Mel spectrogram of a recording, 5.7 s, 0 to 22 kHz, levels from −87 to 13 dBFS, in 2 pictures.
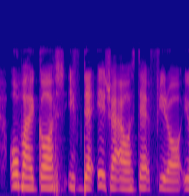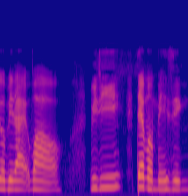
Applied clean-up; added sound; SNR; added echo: none; none; none; none.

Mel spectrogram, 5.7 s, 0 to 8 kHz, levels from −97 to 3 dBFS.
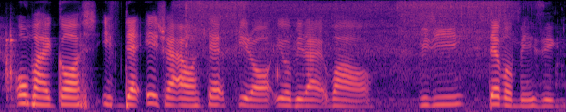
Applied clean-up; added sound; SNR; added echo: none; Water; 16 dB; none.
